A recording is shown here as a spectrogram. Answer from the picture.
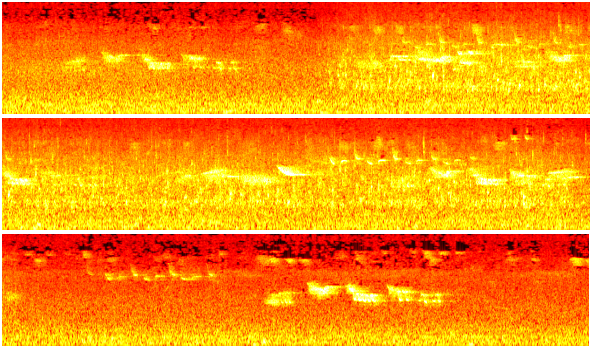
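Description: Birds singing in short repeated phrases of quick chirping notes. The hiss of a small rocky stream runs under them from about four seconds in and cuts off suddenly about two-thirds of the way through.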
